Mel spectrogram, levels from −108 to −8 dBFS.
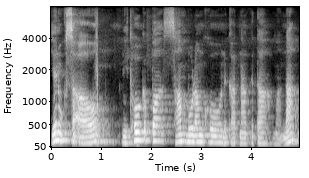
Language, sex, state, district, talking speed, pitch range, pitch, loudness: Garo, male, Meghalaya, South Garo Hills, 70 wpm, 120-160 Hz, 140 Hz, -18 LUFS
